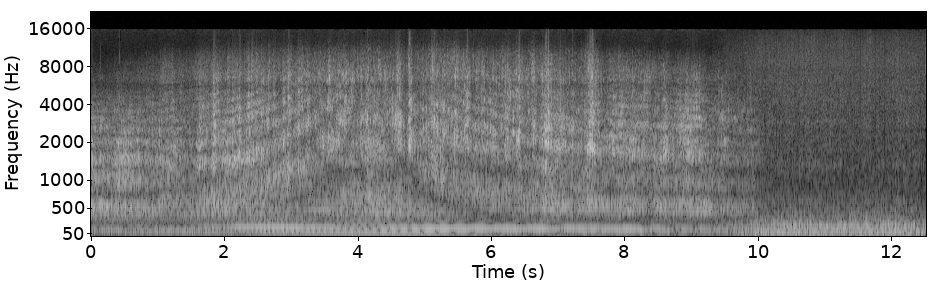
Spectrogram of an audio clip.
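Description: A Curtiss P-40 Warhawk fighter flies past with a loud, steady propeller-engine drone whose pitch sweeps as it passes close by, then eases off near the end.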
